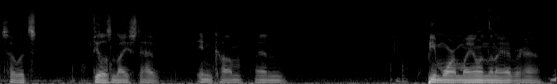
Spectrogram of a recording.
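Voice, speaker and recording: Fairly quick and fairly low, a man's voice comes out in a monotone, flat delivery with a dark, mellow tone. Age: 20s. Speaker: media company owner, restaurant worker. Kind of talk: casual chat.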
